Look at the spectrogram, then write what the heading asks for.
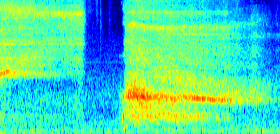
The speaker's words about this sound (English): And I always find it really satisfying to breathe out on like a straw, or like imagining that you're blowing out over hot soup. Give that exhale some extended time. It feels good.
